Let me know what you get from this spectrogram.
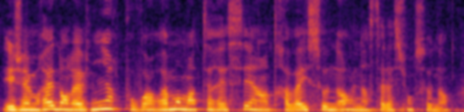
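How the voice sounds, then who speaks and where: A woman whose first language is Italian, an artist thoughtfully explaining her exhibition and pausing often to find her words. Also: a little high, level tone, darkish tone. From Italy. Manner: thoughtful, searching for words with hesitations. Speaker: visual artist.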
